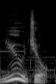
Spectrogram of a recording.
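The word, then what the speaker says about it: 遊女: 游廓的日文发音叫做 Yukaku，但是游女则要念成 Yujo。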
